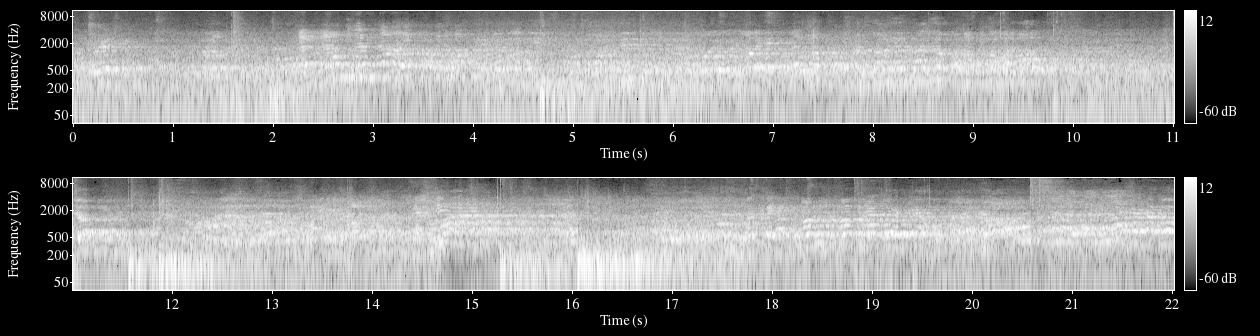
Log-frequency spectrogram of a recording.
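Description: Young men shout to each other across an echoing indoor hall.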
